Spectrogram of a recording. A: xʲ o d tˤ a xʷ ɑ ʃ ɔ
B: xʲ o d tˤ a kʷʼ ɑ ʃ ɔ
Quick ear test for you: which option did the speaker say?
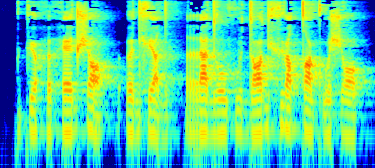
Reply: B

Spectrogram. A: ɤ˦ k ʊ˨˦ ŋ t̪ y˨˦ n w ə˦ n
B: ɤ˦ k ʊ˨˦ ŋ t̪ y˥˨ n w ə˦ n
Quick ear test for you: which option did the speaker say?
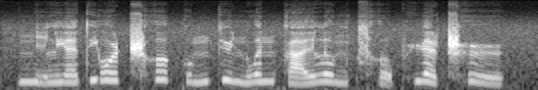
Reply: B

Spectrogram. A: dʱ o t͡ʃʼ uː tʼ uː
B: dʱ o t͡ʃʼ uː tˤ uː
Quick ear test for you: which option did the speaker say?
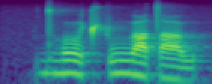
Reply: B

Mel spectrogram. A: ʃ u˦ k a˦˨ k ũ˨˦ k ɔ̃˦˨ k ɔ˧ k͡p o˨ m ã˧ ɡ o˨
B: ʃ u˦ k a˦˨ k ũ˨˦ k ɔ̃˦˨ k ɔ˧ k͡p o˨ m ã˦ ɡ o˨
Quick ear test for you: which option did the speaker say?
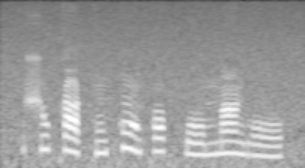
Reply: A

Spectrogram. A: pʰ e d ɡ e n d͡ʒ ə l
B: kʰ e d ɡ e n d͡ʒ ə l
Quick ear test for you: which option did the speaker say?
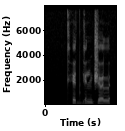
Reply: B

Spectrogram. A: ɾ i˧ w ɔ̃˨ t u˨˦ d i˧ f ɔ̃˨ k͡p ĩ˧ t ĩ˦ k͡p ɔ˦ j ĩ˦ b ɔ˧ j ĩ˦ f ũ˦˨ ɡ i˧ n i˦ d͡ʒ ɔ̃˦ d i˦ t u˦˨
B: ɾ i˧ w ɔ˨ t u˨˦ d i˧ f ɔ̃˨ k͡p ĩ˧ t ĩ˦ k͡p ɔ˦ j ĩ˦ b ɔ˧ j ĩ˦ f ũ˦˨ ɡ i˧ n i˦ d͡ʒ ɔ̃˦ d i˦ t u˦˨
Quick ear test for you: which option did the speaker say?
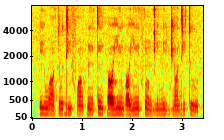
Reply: A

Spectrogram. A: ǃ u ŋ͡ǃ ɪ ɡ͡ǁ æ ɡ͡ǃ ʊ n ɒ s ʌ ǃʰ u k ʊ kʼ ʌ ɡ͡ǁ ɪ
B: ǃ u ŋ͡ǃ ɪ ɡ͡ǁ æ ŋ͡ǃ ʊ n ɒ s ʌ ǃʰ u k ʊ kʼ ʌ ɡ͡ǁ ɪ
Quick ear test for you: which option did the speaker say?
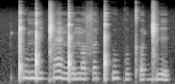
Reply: B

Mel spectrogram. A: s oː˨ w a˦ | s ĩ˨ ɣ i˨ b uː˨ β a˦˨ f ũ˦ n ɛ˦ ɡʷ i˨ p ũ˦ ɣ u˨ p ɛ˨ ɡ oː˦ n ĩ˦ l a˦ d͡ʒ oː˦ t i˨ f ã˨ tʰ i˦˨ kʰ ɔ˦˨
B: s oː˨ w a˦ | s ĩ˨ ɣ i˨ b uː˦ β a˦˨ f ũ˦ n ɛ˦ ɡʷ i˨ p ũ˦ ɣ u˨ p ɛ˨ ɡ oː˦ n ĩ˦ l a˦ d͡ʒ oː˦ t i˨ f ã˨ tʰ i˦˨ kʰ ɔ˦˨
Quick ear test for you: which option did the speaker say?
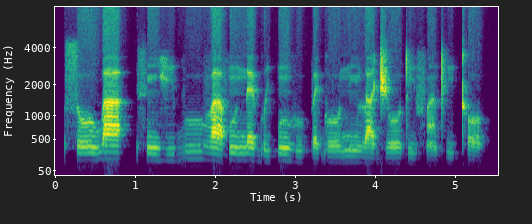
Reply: B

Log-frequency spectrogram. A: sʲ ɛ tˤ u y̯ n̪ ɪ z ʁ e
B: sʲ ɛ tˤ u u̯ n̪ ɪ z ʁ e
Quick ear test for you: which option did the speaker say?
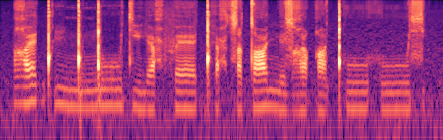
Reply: A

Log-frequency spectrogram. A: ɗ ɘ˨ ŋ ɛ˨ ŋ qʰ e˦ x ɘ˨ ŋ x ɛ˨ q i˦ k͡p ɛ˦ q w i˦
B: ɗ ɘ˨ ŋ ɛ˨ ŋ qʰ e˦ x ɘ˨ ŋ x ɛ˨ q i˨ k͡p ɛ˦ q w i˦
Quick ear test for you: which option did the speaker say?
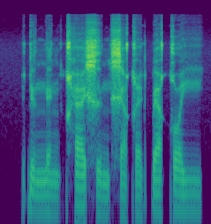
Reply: B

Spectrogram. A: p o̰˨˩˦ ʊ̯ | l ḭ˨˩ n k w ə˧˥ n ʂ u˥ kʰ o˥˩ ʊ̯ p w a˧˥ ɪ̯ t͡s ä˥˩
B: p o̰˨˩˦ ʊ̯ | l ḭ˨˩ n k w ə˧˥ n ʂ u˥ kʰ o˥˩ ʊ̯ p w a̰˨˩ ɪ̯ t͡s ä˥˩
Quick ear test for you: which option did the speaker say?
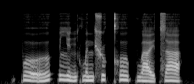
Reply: B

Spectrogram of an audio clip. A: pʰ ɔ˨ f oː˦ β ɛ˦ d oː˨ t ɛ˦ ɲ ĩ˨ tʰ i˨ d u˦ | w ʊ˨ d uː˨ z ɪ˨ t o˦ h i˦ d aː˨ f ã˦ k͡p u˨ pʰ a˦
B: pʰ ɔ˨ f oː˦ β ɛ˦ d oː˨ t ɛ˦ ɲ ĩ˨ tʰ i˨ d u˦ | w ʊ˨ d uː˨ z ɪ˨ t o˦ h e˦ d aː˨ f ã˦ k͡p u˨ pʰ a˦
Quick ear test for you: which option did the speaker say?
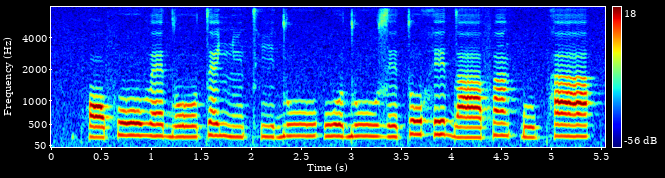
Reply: B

